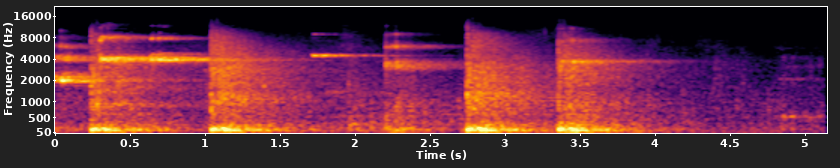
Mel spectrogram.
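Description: A basketball bouncing on a hard court, with about five knocks over the first three and a half seconds, along with short high squeaks typical of sneakers on the floor. The sound dies down towards the end.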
